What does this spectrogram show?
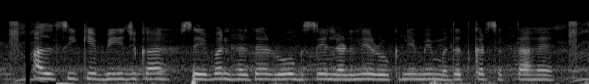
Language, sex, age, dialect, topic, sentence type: Hindi, female, 46-50, Marwari Dhudhari, agriculture, statement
